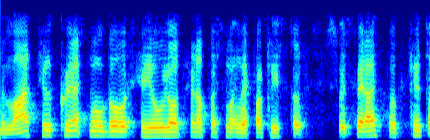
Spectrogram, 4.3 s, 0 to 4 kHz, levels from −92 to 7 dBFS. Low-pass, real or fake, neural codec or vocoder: 3.6 kHz; fake; codec, 16 kHz, 1 kbps, FunCodec, trained on Chinese and English, 50 frames a second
